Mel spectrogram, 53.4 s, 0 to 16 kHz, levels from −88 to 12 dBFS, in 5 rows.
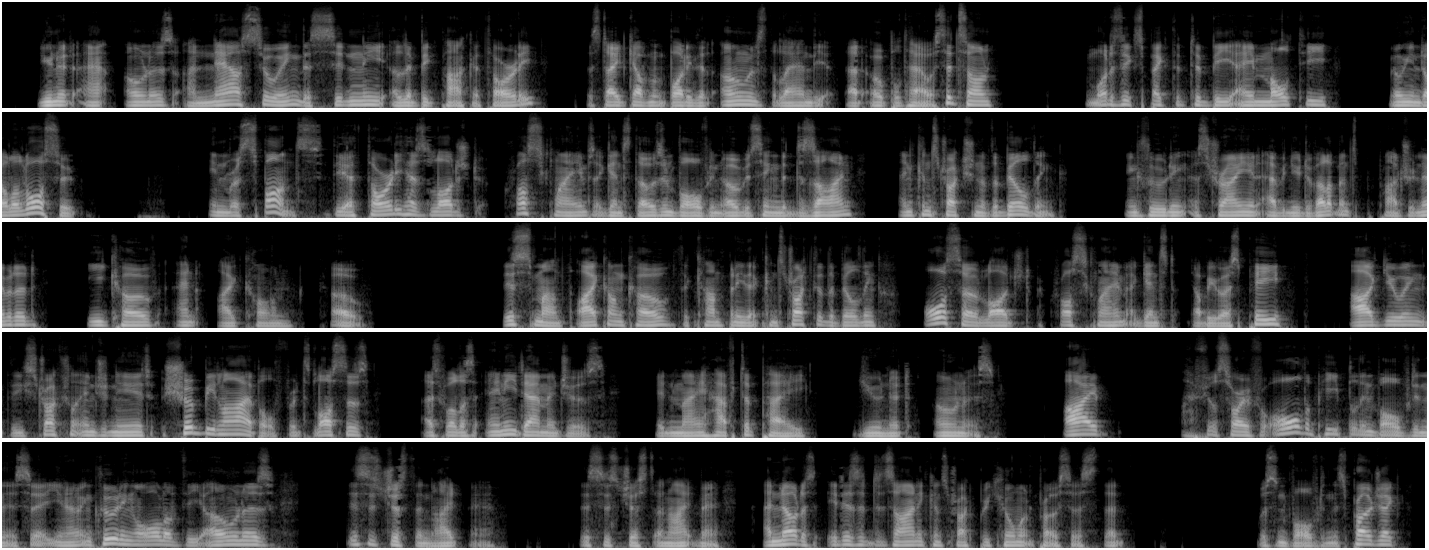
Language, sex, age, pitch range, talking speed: English, male, 30-49, 95-125 Hz, 170 wpm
